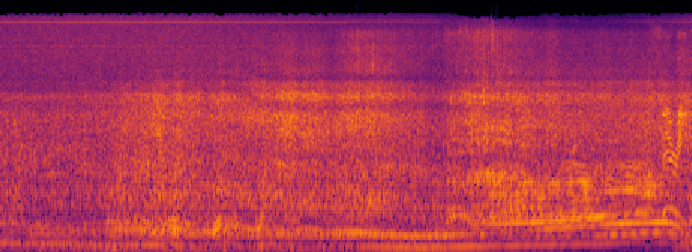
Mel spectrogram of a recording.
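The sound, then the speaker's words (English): A BDA Escort race car drives fast and flat through a corner, its engine a loud, sustained roar whose note dips slightly and then climbs again, with voices talking over it throughout. “BDA Escort, yeah. Coming now, through. This is going to be a fast car. We like him. Very flat through the corner there.”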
